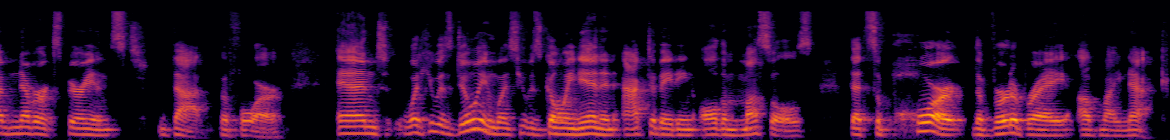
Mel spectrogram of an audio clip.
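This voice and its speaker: A man with a Canadian accent speaks at a fairly slow pace with ordinary pitch variation. The background is quiet. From Canada. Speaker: yoga teacher; yoga teacher guest. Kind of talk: casual chat; guided exercise instruction. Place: home room. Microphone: video call.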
